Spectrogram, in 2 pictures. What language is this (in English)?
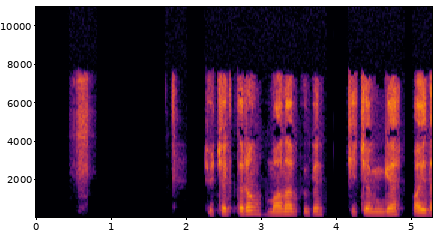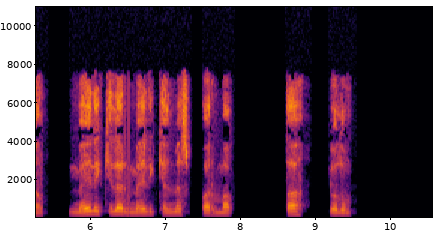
Uyghur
